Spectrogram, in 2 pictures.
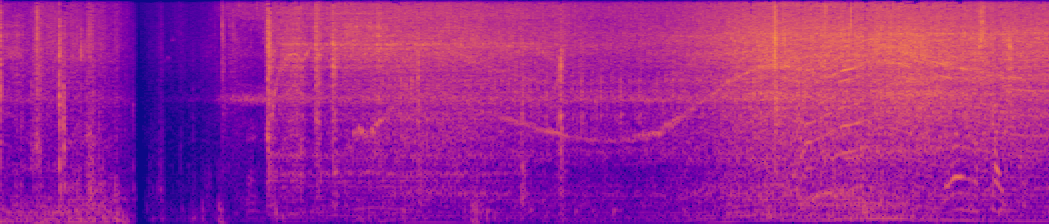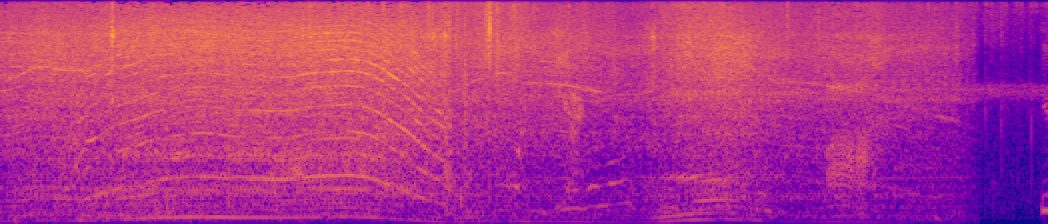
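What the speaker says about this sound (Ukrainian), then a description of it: "У повній темряві ми мчимо по зарослій ґрунтовці, що веде крізь мінні поля." A car drives in full darkness along an overgrown dirt track through frontline minefields. After a brief silence the engine rises and falls in long surges, rough and fairly close.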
